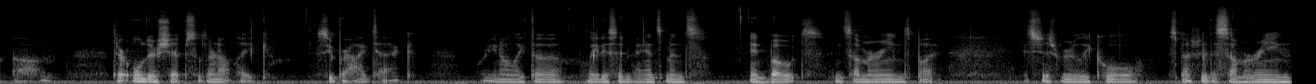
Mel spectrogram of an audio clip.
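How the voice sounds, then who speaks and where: Whispering and soft-spoken, a man talks somewhat breathily at a moderate pace with long, frequent pauses over light background noise. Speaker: ASMR creator. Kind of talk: ASMR casual chat. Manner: soft-spoken, partly whispered. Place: home room. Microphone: earbuds.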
